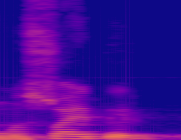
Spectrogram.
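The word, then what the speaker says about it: مصيطر: Tapi bacanya pakai shad musaitir.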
